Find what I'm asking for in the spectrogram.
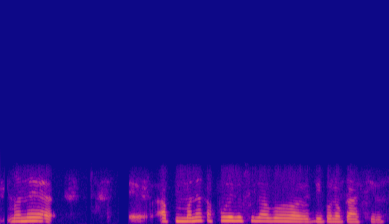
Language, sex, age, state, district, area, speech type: Assamese, female, 18-30, Assam, Udalguri, rural, conversation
